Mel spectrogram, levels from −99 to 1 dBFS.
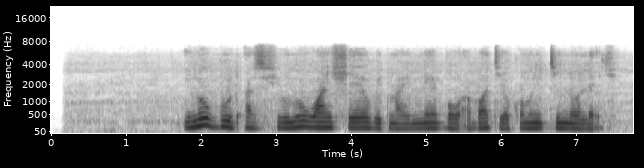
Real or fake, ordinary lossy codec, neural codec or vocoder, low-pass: fake; MP3, 96 kbps; codec, 16 kHz, 8 kbps, FreqCodec, smaller model; 7.2 kHz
